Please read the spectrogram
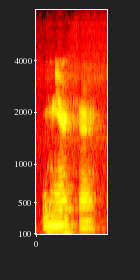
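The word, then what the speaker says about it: Myrkur: Mercure.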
